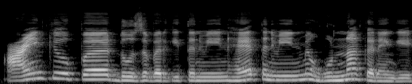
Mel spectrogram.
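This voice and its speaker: Lowish-voiced woman, recitation teacher, unhurried drill of each syllable. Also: fairly bright tone. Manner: patient, spells out each syllable and repeats it. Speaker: Quran tajweed teacher. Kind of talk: slow step-by-step recitation lesson.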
